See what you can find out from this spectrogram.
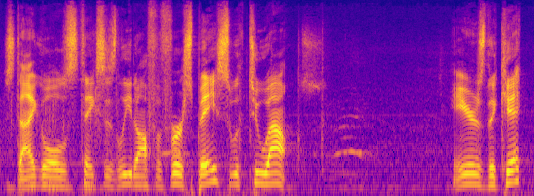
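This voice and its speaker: Bright-voiced American baseball play-by-play man. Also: on the high side. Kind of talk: live radio sports commentary. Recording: live broadcast with background noise. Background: ballpark ambience.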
